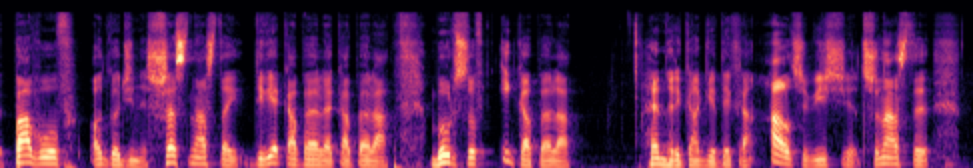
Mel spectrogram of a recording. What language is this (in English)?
Polish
